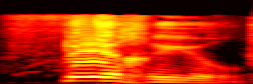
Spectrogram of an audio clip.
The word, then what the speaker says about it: Verheul: It's spelled J-E-R-O-E-N. Right? But it's pronounced Yeren. So V-E-R-H-E-U-L pronounced Yeren. And then the surname V-E-R-H-E-U-L is pronounced Verheul. Verheul. Verheul. So the V is F and the J is Y.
